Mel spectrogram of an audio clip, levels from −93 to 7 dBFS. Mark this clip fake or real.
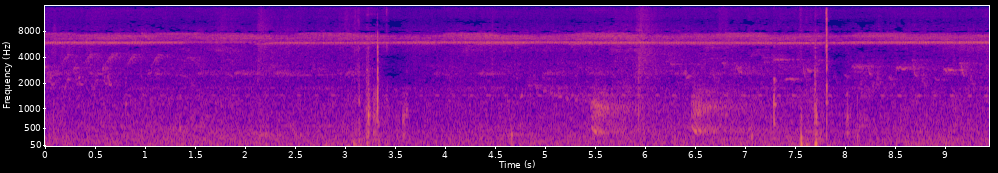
real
